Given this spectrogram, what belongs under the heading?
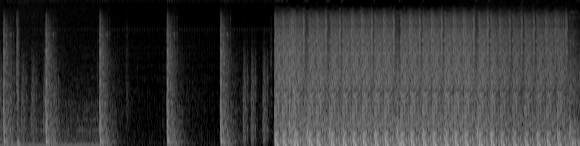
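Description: PUBG Lite gunfire: a few separate loud shots with pauses between them, then a long, dense burst of rapid automatic fire that runs to the end.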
